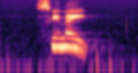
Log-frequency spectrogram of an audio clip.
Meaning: 1. embryo, foetus 2. pregnancy 3. spawn, eggs 4. flower bud 5. tree branch 6. member, limb 7. bamboo
- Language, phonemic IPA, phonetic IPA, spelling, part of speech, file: Tamil, /tʃɪnɐɪ̯/, [sɪnɐɪ̯], சினை, noun, Ta-சினை.ogg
